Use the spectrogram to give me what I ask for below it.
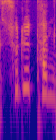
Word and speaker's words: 수류탄: 수류탄, 수 플러스 유탄이에요. 총유탄을 보시면 알 겁니다. 총유탄은 유탄이라고 적지만 예, 수류탄 같은 경우에는 수 플러스 유탄이라고 읽지 않고 수류탄 이렇게 읽어버린단 말이에요.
